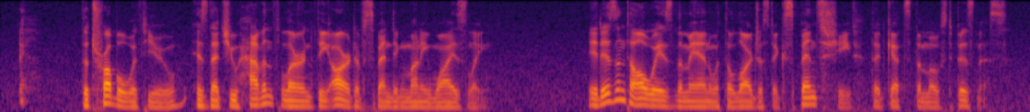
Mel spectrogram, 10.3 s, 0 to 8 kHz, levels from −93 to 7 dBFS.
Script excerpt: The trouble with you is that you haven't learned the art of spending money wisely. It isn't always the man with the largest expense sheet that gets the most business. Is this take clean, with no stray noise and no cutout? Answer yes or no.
no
